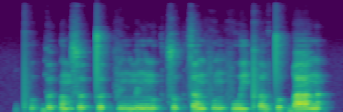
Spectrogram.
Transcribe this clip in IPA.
pʰ ʊ˨ k̚ j ɵ˨˥ t̚ ɐ˨ m s ɵ˨˥ t̚ t̪ ɵ˨˥ t̚ f ɪ˨˩ ŋ m ɪ˧ ŋ n̪ ʊ˨˥ k̚ s ʊ˨˥ k̚ s ɐ˧ n f ʊ˨ ŋ f uː˨ j pʰ ɐ˨˩ w t̪ ʊ˥ k̚ w aː˧ n

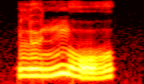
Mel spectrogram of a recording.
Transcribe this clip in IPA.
l y˧˥ n n̪ o̰˨˩˦ ʊ̯

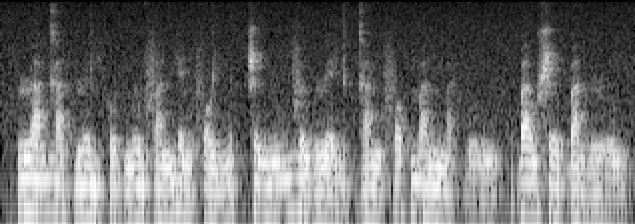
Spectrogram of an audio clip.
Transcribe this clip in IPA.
ɹ a˧ ŋ ɣ a˨˩ t̚ ɹ ə˨˩˦ j h o˨˩ t̚ m ə˨˩ w f a˨˩˦ n j ɛ˨˩˨ n f ɔ˨˩˨ j n ə˦˥ k̚ ʂ ə˧ w n u˧˥ m v ə˨˩˨ w ɹ ɛ˨˩˨ j ə˨˩ k̚ ɣ a˧ ŋ f ɔ˦˥ p̚ m a˧ n m a˨˩ k̚ v o˨˩˦ ŋ | ɓ a˧˥ w ʂ əː˨˩ ɓ a˨˩ n ɹ ə˨˩˨ w

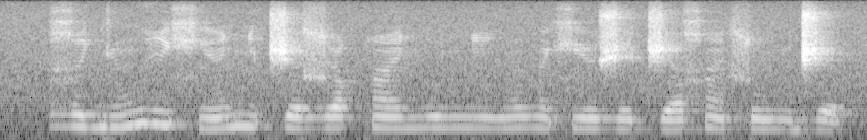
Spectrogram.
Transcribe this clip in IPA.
ʁ i ɡʲ ũ ɣ i xʲ ɛ̃ ɲ ə̃ t͡ʃ ə ɮ ø q ɛ̃ ɲ u ɲ i β ũ ð ə̃ xʲ ø ʒ e t͡ʃ ɛ χ ɛ̃ ɬ u ɲ d͡ʒ ə

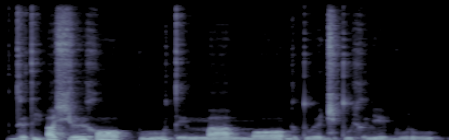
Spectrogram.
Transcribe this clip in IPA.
d ɘ t i ʔ a ɕ ɘː x ɔː kː uː t ḛ mː aː mː ɔː ɡ ɘ tʷ ɘː d͡ʑ ə̰ tʷ i x ə̰ lʲ e b u ɾ u

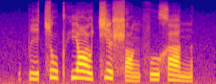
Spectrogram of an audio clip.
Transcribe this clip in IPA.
p i˧˥ t͡s u˥˧ pʰ j ɑ˥˧ ʊ̯ t͡ɕ i˥˩ ʂ ɑ˨˩ ŋ f u˥ x a˥˩ n

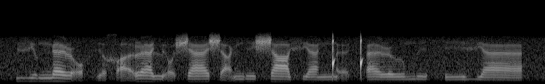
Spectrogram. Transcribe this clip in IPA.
vʲ ɯ ŋ ɛ ɭ ɔ̰ h ḭ χ a̰ ɭ æ lʲ ɔ̰ ʃ æ ʃ a̰ ŋ i ʃ a fʲ æ ŋ͡ǃ ɛ̰ ǃʼ æ ɭ ɯ m i h i vʲ æ

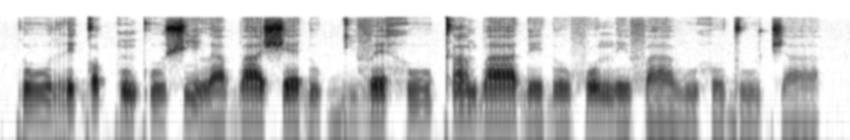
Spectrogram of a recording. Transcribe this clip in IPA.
ɾ uː˦ r ɪ˦ ɡ ɔ˦ k ũ˨ kʼ u˦ ʃ i˦˨ l a˨ b a˦ ʃ ɛ˦ ɗ u˨ ɡ͡b i˨ v ɛ˦ h uː˦ kʼ ã˦ b aː˦ ɗ e˨ ɗ o˨ f o˦ n e˨ f aː˨ β u˨ h o˨ d uː˨ t͡ʃ a˨

